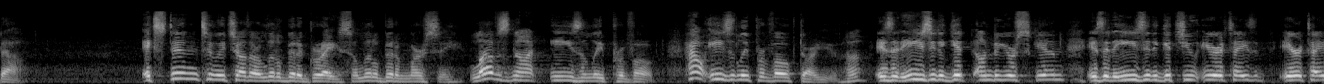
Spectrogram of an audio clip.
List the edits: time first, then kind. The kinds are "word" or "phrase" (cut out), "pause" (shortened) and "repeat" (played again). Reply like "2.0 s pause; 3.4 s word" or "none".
4.6 s pause; 8.7 s pause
